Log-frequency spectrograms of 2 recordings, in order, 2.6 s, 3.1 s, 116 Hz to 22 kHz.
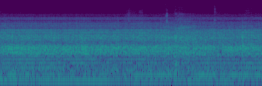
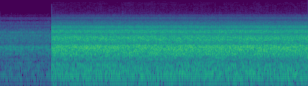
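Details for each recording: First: Zenith Trans-Oceanic radio tuned to the top of the AM broadcast band on the original 1L6 vacuum tube, before switching to a solid-state replacement: quiet even hiss with faint steady hum, no crackle; clean normal noise floor. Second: Zenith Transoceanic radio tuned at top of AM broadcast band, swapping real 1L6 vacuum tube for solid-state replacement: quiet background jumps to loud steady hiss, raising noise floor above about 1 MHz; excessive background hiss.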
